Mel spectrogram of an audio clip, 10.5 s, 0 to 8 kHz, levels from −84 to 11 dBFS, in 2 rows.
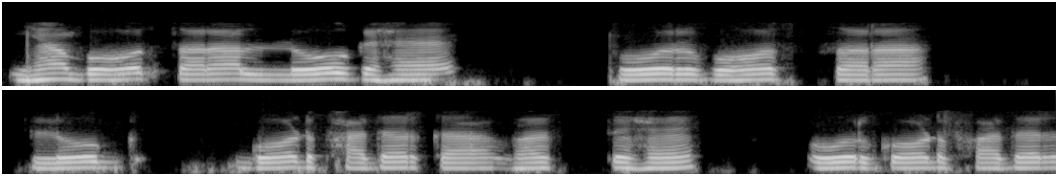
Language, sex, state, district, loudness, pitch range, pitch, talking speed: Hindi, male, Chhattisgarh, Bastar, -14 LUFS, 145-155 Hz, 150 Hz, 90 wpm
